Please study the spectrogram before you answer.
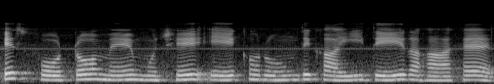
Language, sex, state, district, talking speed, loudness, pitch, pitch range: Hindi, female, Madhya Pradesh, Katni, 120 wpm, -18 LUFS, 210 Hz, 205-225 Hz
